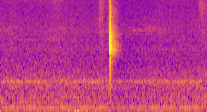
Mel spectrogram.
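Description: A single short, sharp click about a second in, over a faint steady hum.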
